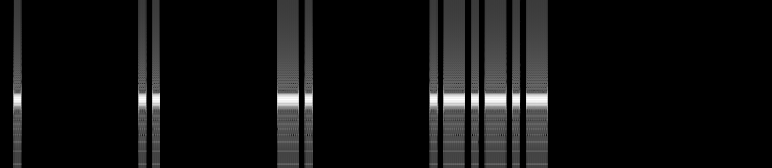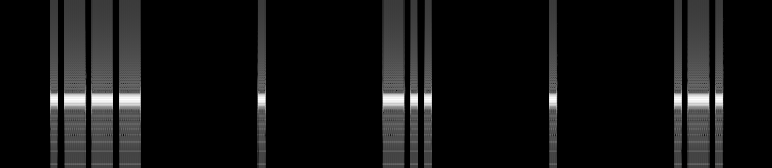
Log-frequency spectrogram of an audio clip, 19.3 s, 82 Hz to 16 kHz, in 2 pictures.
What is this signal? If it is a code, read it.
Morse code, heard as a keyed tone, about 14 wpm, spaced as for 5 wpm, 700 Hz. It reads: EIN. JEDER
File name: Morsekurs / Witze / Witz 03. November 2020, 25 F70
